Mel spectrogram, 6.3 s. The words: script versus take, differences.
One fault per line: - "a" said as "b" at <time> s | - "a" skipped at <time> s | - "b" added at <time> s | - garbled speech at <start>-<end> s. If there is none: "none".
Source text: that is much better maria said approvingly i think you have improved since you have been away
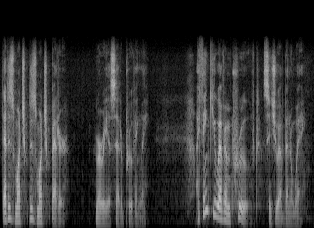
- "is much" added at 0.6 s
